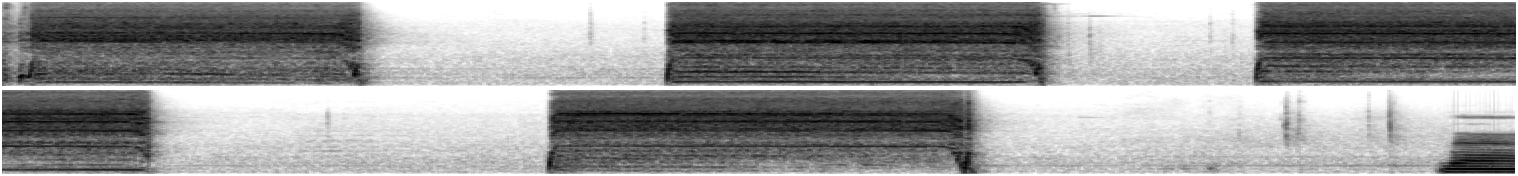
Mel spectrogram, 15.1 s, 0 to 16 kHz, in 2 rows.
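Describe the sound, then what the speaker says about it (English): Power tool driving the bolts on a water pump of a 2021 Genesis G70 3.3, four loud whirring bursts of about two seconds each, separated by quiet gaps, with a shorter burst at the very end. "let's tighten all the 12 bolts first"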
